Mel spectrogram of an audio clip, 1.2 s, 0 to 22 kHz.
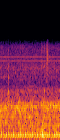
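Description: A Honda 3000 generator, a low-decibel model, runs with a steady, close engine drone that holds evenly throughout, with no voices.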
